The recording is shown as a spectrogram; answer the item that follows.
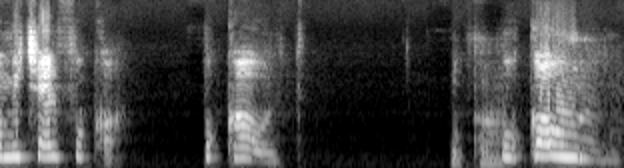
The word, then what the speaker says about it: Foucault: Foucault. Foucault. Foucault. No, no se pronuncia la otra letra, es Foucault.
